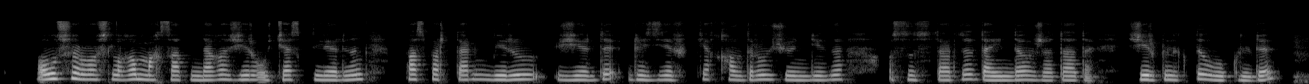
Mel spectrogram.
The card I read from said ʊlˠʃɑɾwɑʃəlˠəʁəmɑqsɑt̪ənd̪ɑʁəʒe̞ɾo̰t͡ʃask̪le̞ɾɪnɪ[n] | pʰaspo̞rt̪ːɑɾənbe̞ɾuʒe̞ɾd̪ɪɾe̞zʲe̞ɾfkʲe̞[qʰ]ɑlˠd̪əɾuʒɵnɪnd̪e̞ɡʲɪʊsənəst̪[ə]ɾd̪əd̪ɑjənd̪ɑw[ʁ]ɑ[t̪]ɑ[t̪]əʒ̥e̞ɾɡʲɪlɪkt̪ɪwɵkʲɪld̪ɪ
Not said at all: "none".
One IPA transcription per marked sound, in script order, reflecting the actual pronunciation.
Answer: ŋ, qʰ, ɑ, ʒ, t̪, d̪

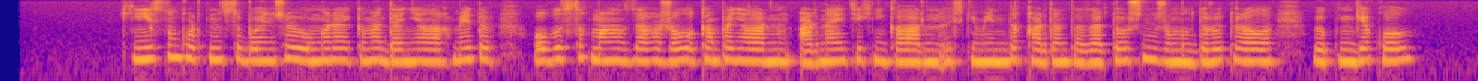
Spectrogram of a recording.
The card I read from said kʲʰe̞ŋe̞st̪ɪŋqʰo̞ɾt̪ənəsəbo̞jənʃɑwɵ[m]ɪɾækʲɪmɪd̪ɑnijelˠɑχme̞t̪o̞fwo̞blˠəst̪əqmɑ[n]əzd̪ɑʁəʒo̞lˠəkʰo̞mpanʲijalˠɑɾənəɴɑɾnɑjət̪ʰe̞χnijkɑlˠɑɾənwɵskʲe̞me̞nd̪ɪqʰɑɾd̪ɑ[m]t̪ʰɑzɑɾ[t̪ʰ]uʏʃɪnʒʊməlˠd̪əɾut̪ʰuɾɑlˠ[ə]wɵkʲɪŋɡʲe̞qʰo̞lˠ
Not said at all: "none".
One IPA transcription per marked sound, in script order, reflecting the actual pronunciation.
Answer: ŋ, ɴ, n, t̪, ə

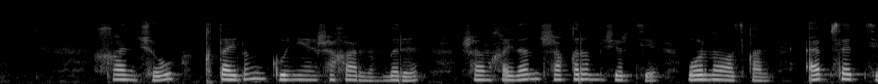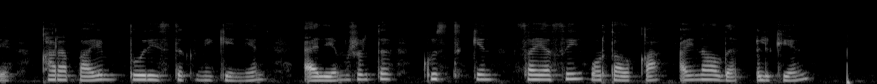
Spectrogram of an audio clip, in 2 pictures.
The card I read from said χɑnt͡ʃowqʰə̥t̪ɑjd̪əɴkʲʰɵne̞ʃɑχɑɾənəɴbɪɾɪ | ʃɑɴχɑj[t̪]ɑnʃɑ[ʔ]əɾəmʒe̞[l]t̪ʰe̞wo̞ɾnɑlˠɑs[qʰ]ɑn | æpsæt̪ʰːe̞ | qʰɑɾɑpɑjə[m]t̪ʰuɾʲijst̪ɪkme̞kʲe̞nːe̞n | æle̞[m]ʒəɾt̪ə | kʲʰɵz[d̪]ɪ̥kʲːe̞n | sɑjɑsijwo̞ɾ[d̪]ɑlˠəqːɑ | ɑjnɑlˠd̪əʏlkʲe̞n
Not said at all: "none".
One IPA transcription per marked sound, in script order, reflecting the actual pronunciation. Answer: d̪, q, ɾ, q, m, m, t̪, t̪

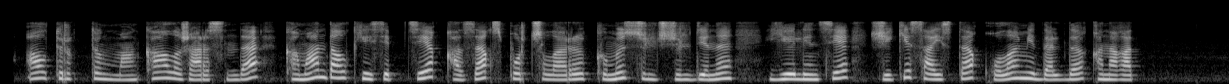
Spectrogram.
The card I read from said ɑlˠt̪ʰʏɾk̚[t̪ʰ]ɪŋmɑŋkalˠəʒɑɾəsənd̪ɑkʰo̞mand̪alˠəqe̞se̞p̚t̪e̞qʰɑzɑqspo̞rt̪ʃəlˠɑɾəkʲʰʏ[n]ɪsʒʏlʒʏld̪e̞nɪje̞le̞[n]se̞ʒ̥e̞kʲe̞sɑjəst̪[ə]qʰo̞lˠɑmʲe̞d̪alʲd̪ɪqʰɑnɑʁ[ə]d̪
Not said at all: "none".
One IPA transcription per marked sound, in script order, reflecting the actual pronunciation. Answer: t̪, m, n, ɑ, ɑ

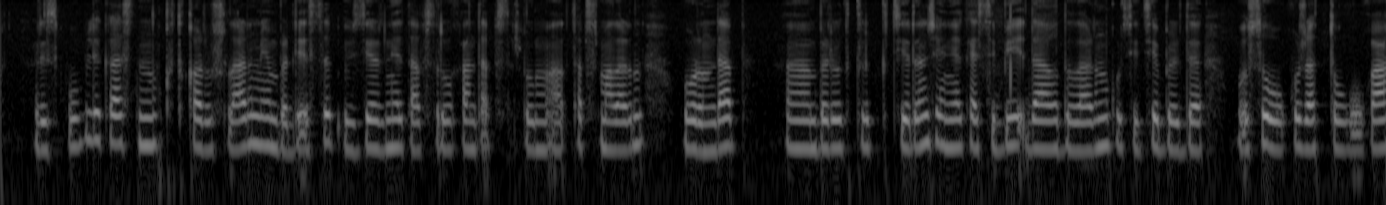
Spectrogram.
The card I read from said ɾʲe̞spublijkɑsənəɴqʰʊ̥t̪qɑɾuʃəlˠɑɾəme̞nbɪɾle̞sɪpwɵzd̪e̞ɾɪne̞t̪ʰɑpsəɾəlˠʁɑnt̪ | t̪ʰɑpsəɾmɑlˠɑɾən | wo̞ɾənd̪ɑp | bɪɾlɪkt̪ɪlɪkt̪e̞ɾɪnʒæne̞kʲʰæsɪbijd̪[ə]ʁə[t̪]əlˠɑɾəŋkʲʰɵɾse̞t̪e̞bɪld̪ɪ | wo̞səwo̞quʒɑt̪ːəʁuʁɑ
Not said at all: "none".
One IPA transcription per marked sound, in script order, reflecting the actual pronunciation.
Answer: ɑ, d̪

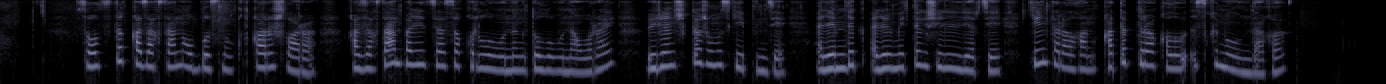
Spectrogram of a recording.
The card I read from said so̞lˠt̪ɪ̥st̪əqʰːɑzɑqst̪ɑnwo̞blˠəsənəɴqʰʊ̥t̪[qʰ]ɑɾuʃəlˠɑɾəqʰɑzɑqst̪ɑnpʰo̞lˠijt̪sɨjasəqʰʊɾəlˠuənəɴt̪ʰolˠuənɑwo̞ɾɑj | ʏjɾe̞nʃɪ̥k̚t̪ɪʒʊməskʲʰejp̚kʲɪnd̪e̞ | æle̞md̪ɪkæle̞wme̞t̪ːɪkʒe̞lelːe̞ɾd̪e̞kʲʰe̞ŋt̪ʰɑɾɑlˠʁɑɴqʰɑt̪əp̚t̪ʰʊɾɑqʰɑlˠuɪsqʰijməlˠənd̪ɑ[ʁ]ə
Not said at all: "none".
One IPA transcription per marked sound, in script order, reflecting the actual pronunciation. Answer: q, ʁ

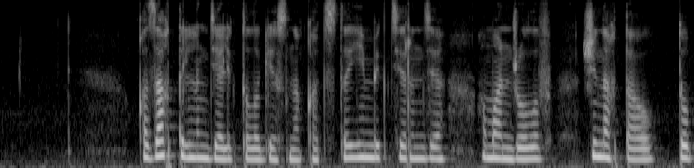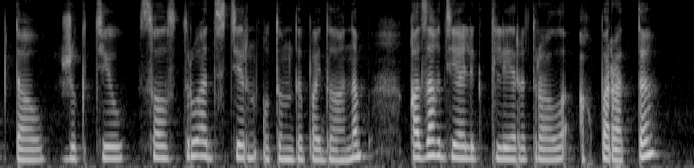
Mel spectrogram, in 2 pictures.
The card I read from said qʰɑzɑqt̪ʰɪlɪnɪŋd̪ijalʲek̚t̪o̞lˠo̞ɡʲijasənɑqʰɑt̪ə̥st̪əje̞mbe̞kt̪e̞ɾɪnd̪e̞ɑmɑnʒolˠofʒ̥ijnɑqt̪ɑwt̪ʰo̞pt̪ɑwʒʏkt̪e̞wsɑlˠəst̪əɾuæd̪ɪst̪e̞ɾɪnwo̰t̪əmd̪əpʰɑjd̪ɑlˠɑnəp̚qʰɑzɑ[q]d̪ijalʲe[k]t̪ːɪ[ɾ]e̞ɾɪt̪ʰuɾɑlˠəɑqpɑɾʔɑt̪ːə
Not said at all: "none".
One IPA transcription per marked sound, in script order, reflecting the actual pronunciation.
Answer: q, k, l

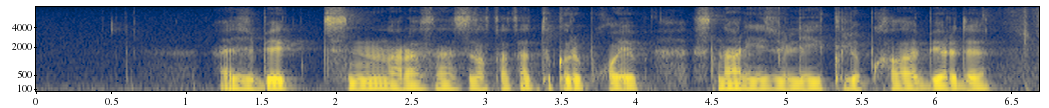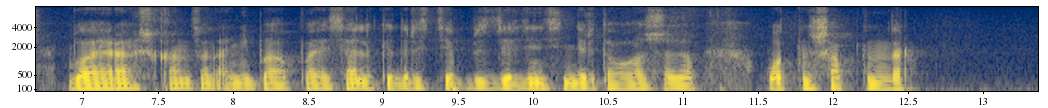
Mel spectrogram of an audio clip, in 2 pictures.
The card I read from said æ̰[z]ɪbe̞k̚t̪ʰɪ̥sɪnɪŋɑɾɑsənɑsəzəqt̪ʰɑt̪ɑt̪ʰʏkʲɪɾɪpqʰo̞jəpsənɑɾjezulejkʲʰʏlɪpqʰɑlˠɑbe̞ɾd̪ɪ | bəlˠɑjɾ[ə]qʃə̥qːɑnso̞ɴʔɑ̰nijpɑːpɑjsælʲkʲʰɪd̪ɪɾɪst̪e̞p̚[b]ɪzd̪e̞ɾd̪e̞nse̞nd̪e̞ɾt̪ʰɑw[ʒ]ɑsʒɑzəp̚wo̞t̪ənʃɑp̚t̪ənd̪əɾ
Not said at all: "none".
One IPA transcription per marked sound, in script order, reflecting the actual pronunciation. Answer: ʒ, ɑ, b, ʁ

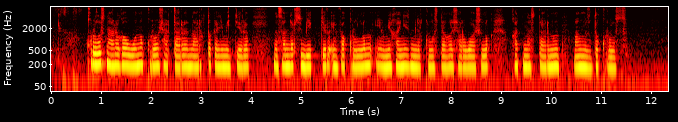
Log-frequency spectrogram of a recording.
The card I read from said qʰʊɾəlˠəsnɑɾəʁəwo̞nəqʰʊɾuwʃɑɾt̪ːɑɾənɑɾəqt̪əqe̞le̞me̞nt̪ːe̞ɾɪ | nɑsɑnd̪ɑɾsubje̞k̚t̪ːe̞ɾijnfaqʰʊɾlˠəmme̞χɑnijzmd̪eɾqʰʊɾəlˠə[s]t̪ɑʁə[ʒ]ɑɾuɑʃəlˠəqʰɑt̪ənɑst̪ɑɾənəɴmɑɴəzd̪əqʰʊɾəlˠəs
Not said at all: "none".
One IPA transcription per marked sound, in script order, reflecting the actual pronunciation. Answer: s, ʃ

